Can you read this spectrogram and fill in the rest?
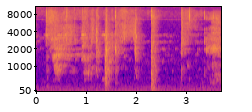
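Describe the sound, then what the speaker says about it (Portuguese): A neighbour's dog downstairs gives several short barks spread across a few seconds, faint and somewhat distant, separated by quiet gaps with some room noise. "é o cachorro lá embaixo"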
